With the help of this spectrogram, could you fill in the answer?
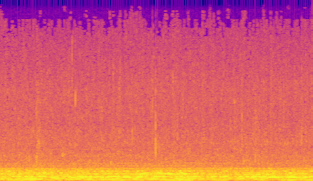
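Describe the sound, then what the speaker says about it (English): Steady rain falls and patters on surfaces with scattered drips, a continuous, even wash of sound throughout with no voices. "The rain begins to fall."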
